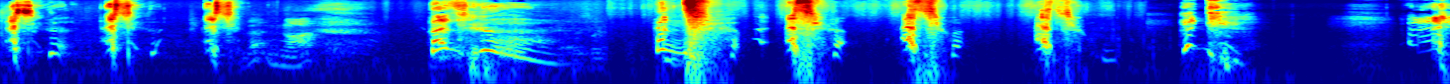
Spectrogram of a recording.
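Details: A rapid run of about ten sharp, explosive sneezes with short gasping in-breaths between them, from a compilation of one person's rapid repeated sneezing.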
